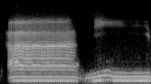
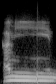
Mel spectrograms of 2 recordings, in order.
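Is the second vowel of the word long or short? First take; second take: long; short. First: The second vowel is drawn out long. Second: The second vowel is said short. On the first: The speaker calls it right. "minnya panjang" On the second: The speaker calls it wrong. "Bukan amin"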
